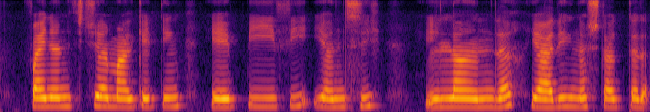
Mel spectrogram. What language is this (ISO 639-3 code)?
kan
